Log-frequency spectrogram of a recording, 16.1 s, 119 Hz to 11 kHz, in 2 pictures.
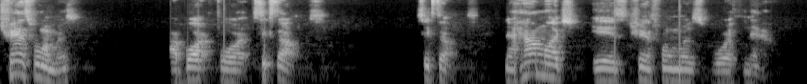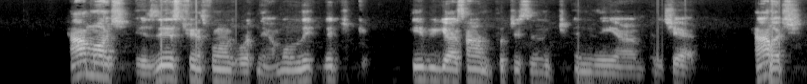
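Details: Adult man with aphasia after a stroke on 7/14/22, recorded 7/4/23 while still recovering; aphasia.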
